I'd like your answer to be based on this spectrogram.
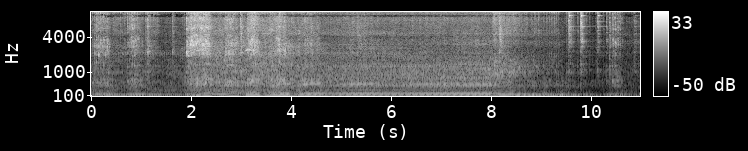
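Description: A 1957 Farmall tractor engine idles with a steady, fairly loud low rumble and mechanical clatter, settling into an even running note for most of the stretch before the sound roughens near the end.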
